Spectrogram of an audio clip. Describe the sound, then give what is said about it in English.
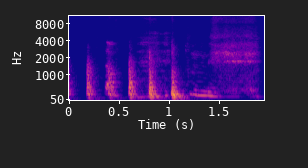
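Five firm knocks rap on a wall of an old house with squirrels living inside it, in a quick, steady rhythm, fairly loud, then a short murmured voice and a hissy rustle trail off. “The fuckers knock right back, bro.”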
